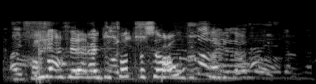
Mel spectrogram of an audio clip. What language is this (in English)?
Icelandic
